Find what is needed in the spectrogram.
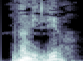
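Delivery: plain reading voice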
